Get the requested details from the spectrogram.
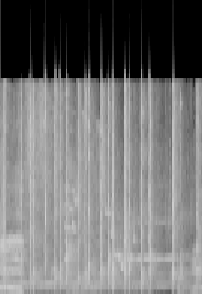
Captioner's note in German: Jubel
